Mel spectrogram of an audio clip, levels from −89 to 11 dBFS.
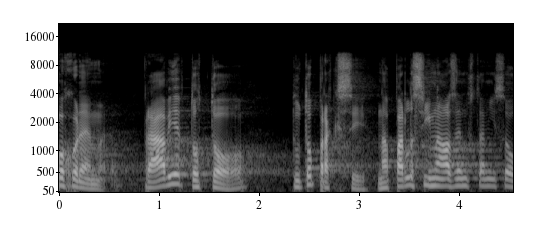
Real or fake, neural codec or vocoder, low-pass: real; none; 10.8 kHz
